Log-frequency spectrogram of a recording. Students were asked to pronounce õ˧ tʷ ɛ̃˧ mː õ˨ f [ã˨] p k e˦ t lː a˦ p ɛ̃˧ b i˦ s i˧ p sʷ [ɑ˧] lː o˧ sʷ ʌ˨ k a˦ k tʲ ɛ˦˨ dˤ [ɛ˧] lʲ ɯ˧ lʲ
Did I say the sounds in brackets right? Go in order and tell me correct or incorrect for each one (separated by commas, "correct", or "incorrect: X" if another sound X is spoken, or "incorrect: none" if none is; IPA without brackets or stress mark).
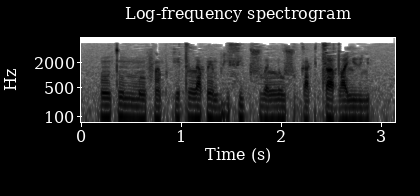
correct, incorrect: a˧, incorrect: ɛ˦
